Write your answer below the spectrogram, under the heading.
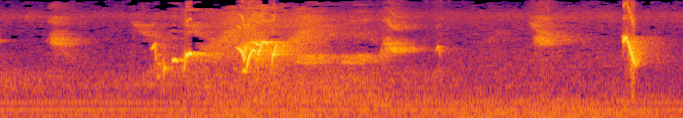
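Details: Kept sooty-headed bulbul singing actively with a clear voice, said to resemble a cucak ijo: bright, sharp chirps and quick high twittering notes over a steady background hum.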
